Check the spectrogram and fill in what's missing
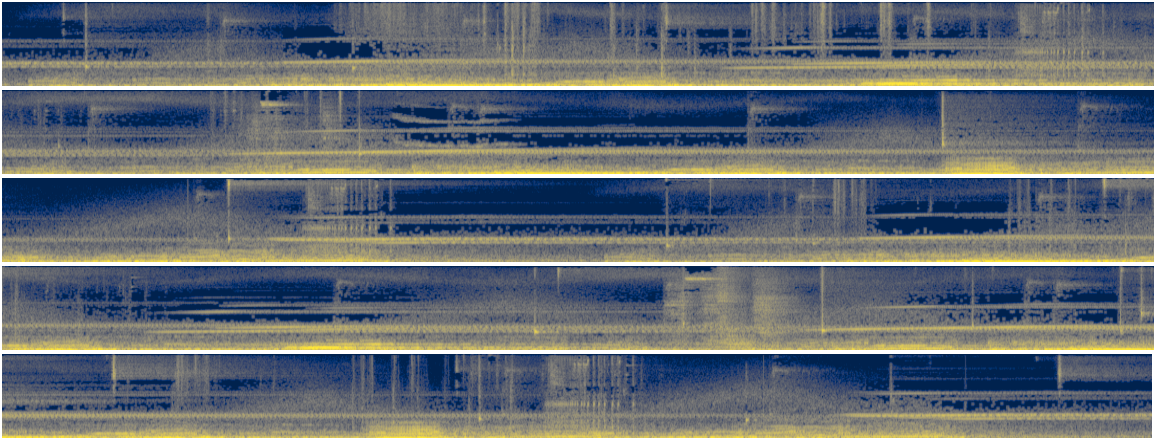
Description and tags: Dungeon Ambiance
Creepy dungeon ambient loop created by carefully curating and mixing a wide variety of sounds.
Credits to:
daveincamas for 'Big Chain' audio
DrMinky for 'Creepy Dungeon Ambience' and 'Old Lever Pull'
CGEffex for 'Dungeon gates'
ambiance, ambience, ambient, atmosphere, background, background-sound, dungeon, free, game, good, loop, quality, soundscape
